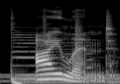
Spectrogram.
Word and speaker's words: island: The S is silent, pronounced island.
